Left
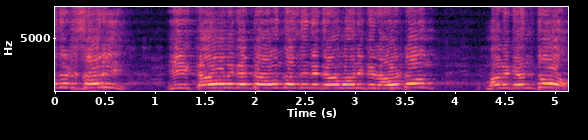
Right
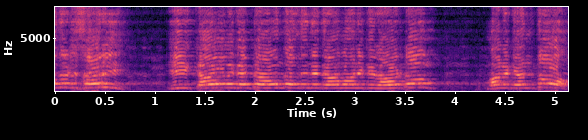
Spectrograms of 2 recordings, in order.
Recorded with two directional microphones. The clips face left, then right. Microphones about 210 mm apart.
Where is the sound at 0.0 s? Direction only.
50° left (ahead or behind).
